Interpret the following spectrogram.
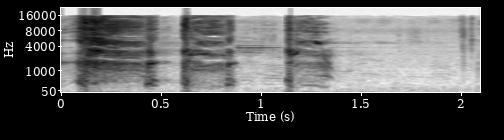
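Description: A man coughing into his fist three times in quick succession, the last cough shorter and weaker.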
